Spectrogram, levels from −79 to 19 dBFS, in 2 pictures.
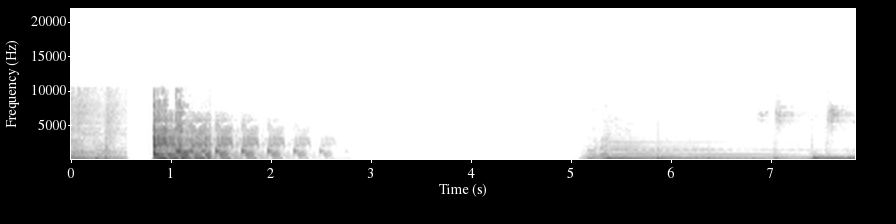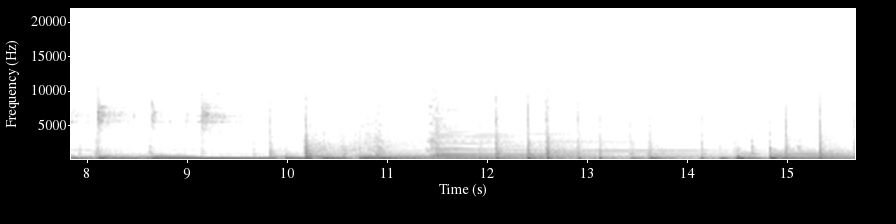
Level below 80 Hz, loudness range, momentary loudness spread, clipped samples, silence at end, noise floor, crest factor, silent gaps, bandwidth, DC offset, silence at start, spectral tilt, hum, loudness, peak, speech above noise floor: -40 dBFS; 15 LU; 21 LU; under 0.1%; 0 s; -84 dBFS; 26 dB; 0.57-0.80 s; 10.5 kHz; under 0.1%; 0 s; -6 dB/octave; none; -33 LUFS; -8 dBFS; 57 dB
